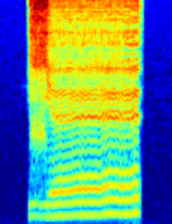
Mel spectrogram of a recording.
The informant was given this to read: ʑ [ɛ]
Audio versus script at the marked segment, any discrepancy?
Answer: yes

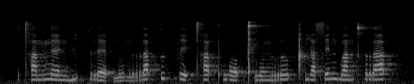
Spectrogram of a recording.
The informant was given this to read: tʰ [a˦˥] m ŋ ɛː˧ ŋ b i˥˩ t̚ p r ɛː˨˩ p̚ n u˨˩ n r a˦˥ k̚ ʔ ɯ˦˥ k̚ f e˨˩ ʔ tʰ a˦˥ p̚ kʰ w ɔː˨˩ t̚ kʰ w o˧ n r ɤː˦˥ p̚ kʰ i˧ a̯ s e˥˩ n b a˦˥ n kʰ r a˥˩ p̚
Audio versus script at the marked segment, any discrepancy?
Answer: no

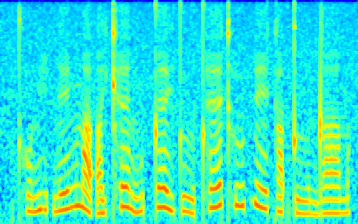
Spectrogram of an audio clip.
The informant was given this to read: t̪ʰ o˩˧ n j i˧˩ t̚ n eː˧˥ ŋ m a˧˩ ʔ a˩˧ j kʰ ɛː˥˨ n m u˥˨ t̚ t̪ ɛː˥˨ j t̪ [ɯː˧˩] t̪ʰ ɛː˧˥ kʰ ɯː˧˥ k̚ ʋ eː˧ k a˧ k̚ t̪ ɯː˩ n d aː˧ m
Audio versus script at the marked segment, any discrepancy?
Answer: no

